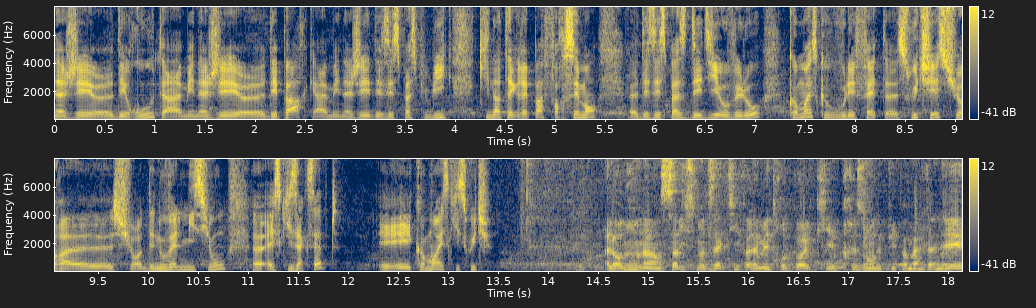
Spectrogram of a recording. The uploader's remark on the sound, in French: Cette interview s'est déroulée dans une ambiance de brasserie comme vous pouvez l'entendre en toile de fond. Elle a été enregistrée réalisée lors des Rencontres de Vélo & Territoires 2022.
